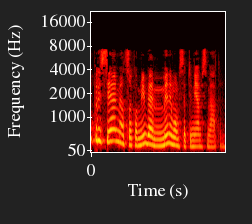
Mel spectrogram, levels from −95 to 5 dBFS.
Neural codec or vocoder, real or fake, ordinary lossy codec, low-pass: none; real; MP3, 32 kbps; 7.2 kHz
